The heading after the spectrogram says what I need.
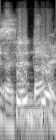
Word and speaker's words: Sigil: I Sigil. believe it's a soft G.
